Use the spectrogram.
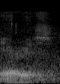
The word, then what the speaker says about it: Arias: we're talking here um your name has been pronounced in most of this trial areas is there another way of pronouncing it if you always always pronounced it Aras I've heard it pronounced about seven different ways um I say Aras as does the rest of my family okay well let's back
